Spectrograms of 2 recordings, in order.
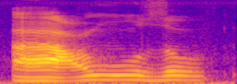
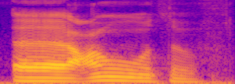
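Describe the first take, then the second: First: The first vowel is full, heavy and wide open. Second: The first vowel is thin and light. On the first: The speaker calls it wrong. "tidak diucapkan a'udzu" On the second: The speaker calls it right. "tapi a'udzu"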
